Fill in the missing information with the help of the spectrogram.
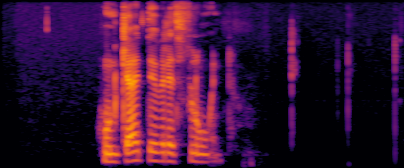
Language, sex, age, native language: Icelandic, male, 20-29, Icelandic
